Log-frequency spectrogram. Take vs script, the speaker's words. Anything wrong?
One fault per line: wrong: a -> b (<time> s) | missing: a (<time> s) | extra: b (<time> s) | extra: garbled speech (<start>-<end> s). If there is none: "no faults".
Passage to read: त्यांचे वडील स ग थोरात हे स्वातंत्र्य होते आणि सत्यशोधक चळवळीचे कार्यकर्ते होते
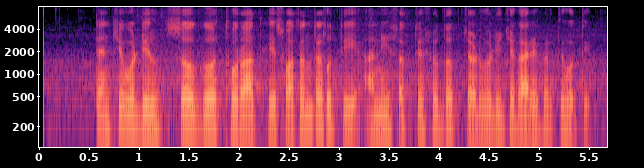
no faults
